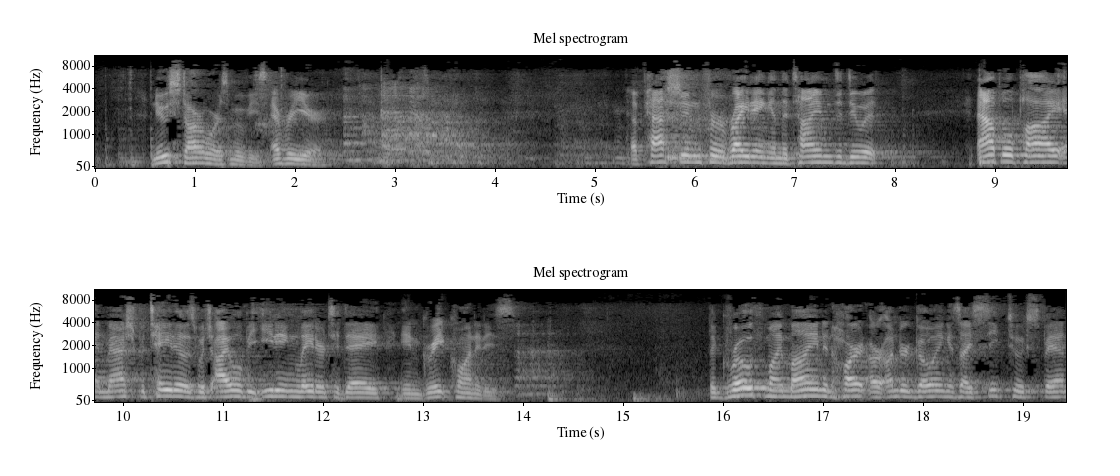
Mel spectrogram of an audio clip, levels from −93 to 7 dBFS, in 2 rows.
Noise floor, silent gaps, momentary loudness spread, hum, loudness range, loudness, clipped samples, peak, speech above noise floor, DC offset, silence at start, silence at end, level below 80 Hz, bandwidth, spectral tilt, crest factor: -54 dBFS; none; 17 LU; none; 9 LU; -23 LUFS; under 0.1%; 0 dBFS; 30 dB; under 0.1%; 0.1 s; 0 s; -60 dBFS; 9.8 kHz; -4 dB/octave; 24 dB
